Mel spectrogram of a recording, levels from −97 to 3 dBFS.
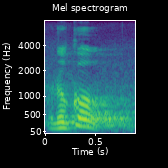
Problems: background sounds at intervals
